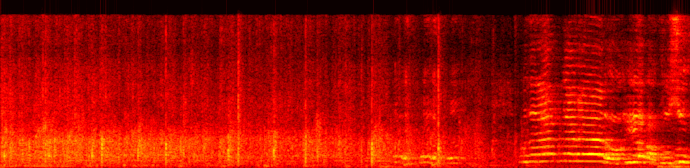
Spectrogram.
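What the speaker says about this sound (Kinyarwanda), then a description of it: "Amashyi ku Mana yacu." A church congregation bursts into sustained applause, a dense clatter of many hands clapping for several seconds, then fading as voices rise and talk or sing over the remaining claps.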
